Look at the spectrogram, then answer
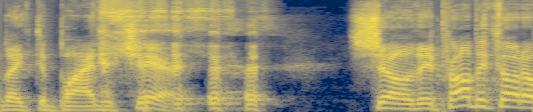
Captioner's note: laughing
